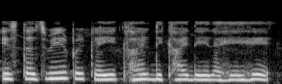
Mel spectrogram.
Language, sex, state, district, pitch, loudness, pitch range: Hindi, female, Assam, Kamrup Metropolitan, 230 Hz, -13 LUFS, 215-250 Hz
